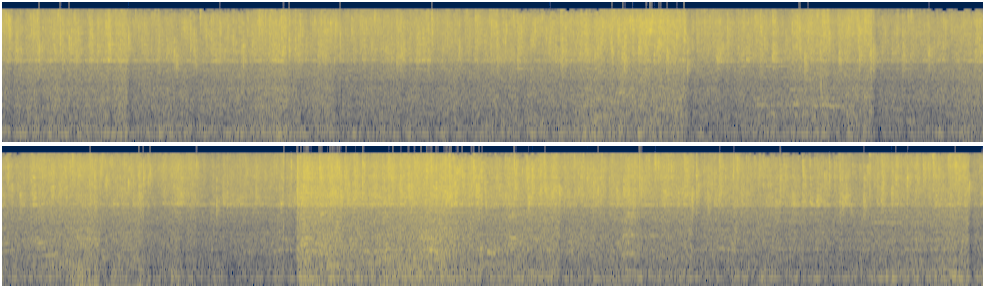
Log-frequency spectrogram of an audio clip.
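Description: Heavy thunderstorm rain pouring down as a dense, steady hiss, shifting abruptly in level a few times.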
